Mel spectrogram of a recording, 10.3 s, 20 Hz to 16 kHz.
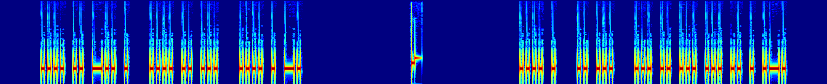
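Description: Morse code at about 30 words per minute: a steady mid-pitched tone keyed in quick dots and dashes, sent in two bursts separated by a pause broken by a single soft click.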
